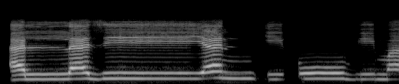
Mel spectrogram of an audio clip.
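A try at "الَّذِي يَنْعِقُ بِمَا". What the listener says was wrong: Ikonya pendek, kenapa panjang? Alladzi yan Iko pendek. Alladzi yan ikunya pendek.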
